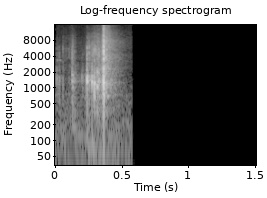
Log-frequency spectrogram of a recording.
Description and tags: A S&W; 9mm Being Holstered.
